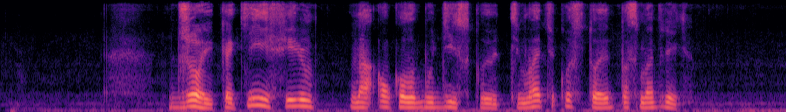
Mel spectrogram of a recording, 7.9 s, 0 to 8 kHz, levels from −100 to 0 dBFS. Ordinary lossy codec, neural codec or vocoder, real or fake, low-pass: Opus, 32 kbps; codec, 16 kHz in and 24 kHz out, 1.1 kbps, FireRedTTS-2 codec; fake; 7.2 kHz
